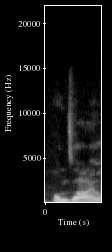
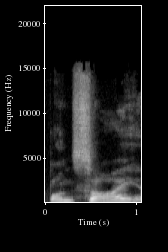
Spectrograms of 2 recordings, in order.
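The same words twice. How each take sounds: First: "bonsai" with a buzzing Z, bon-zai; lazy Aussie "bonsai" with a Z sound. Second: "bonsai" with a crisp S, bon-sai; careful "bonsai" with a clean S sound; correct bonsai. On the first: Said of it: "like Aussie". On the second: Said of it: "as the correct saying". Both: Shown as a demonstration.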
